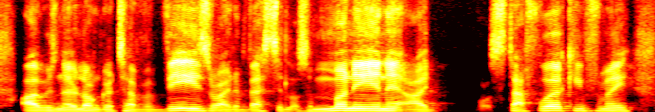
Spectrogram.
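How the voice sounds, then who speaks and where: This man speaks with a British accent. His pitch is medium. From Britain. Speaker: business consultant. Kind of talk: podcast interview. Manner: halting, repeats words.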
